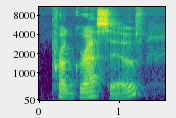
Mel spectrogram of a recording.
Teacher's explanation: In progressive, the gress syllable is long and it has a clear vowel. The first syllable is unstressed and it has vowel schwa. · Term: second syllable stress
